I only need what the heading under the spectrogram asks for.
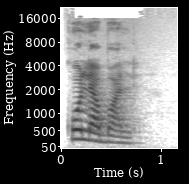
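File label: "колябаль", Komi, female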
